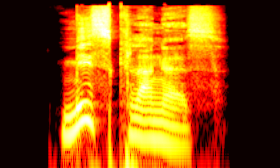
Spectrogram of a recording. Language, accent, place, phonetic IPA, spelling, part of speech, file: German, Germany, Berlin, [ˈmɪsˌklaŋəs], Missklanges, noun, De-Missklanges.ogg
- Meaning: genitive of Missklang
